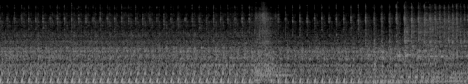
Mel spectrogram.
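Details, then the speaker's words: Scotts riding mower, Kohler Command 15 hp engine, after a cold start: quick, even firing pulses with no misses; runs well once cleared out, normal idle. "it runs pretty good it just needed to clear out a little bit"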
